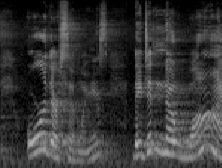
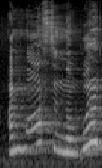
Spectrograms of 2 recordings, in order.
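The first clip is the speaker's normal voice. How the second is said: put-on frightened child; 7 semitones higher, 4 dB louder than usual. Frightened lost child speaks.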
